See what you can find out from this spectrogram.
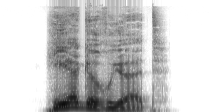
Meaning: past participle of herrühren
- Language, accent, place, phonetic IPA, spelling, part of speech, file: German, Germany, Berlin, [ˈheːɐ̯ɡəˌʁyːɐ̯t], hergerührt, verb, De-hergerührt.ogg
